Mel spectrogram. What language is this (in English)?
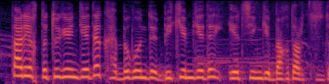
Kazakh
